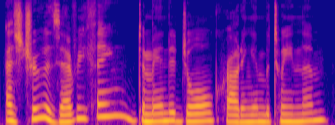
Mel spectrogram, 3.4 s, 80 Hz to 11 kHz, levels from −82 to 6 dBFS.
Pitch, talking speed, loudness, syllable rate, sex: 220 Hz, 180 wpm, -14 LUFS, 5.3 syllables/s, female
